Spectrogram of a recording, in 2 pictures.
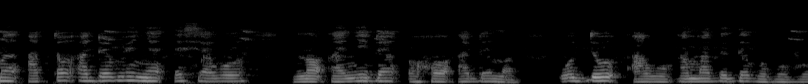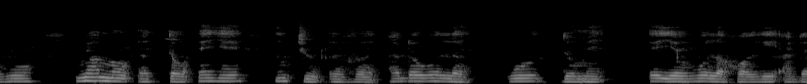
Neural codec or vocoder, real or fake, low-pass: vocoder, 44.1 kHz, 128 mel bands every 256 samples, BigVGAN v2; fake; 7.2 kHz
